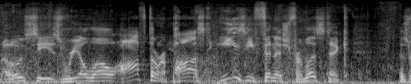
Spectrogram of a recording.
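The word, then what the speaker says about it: riposte: Repost or Ripost? Repost. Why repost? I just I've never heard anyone pronounce it ripost like I've never heard I No one's you've never heard someone call repost. No, not ryost. You said ripost.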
